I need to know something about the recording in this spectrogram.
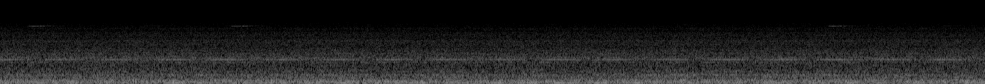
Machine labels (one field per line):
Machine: fan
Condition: normal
